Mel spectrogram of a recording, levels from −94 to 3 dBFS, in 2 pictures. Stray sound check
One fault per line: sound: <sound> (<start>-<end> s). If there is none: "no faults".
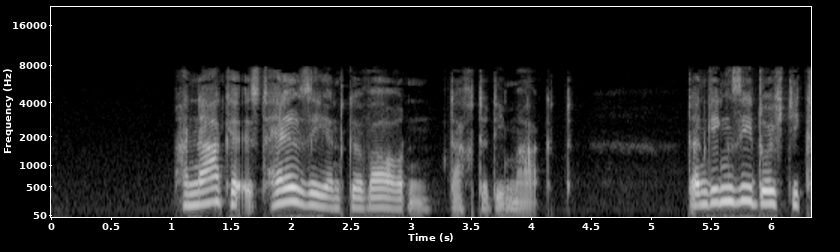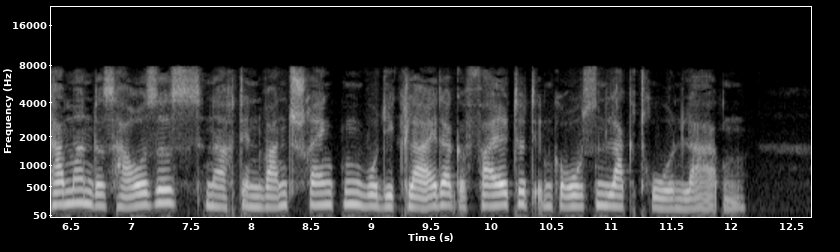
no faults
